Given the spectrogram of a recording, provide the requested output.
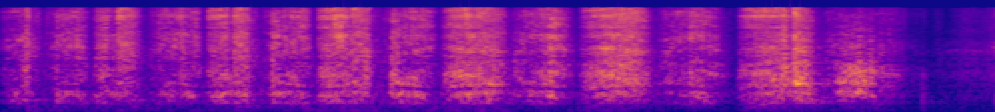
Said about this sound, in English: our trusty spokeshave. Which makes quick work of smoothing this surface out.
